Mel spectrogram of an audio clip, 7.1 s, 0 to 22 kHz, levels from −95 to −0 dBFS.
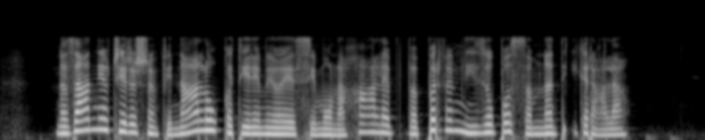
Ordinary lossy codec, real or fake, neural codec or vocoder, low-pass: none; real; none; 7.2 kHz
